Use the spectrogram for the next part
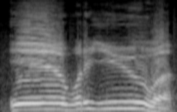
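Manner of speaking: high, slow drawn-out disgust; grossed-out. Real, not acted. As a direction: recoil with a long, high whine. Meets disgusting new creature.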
